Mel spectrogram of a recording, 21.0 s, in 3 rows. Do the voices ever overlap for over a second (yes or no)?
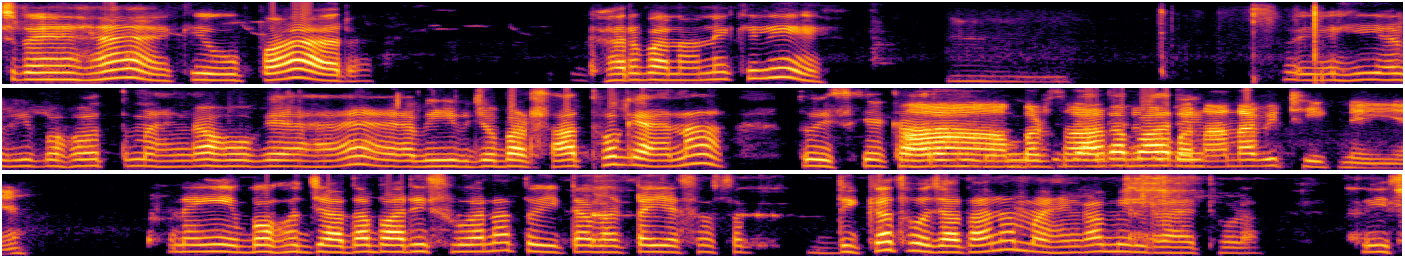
yes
